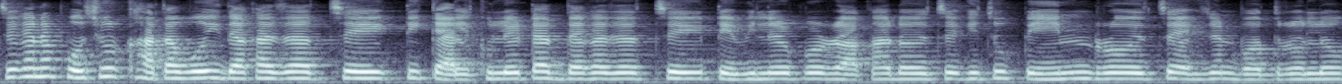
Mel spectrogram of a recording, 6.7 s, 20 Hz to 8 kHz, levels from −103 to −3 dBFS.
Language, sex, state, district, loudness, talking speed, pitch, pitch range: Bengali, female, West Bengal, Malda, -15 LUFS, 180 wpm, 215 Hz, 205-230 Hz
